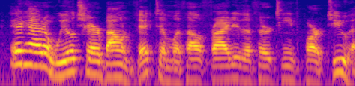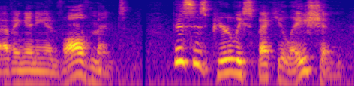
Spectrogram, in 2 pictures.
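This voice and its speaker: Woman host, low and husky, wildly animated intonation, dry sardonic reviewer. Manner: wry, sardonic, theatrical delivery. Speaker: horror film reviewer. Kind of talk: scripted video-essay commentary.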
